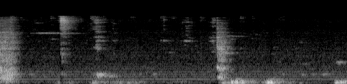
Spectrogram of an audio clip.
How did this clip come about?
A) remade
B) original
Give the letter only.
A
